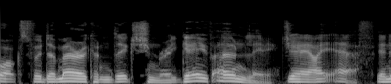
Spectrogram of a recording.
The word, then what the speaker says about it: GIF: Brand's television commercials and alternative pronunciation with a hard G is in widespread usage the American Heritage dictionary sites both acknowledging JF as the primary pronunciation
